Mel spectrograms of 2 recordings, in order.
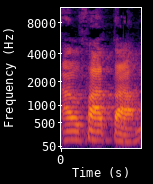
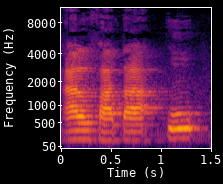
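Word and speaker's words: الفتى: Nah, kalau marfu bacanya gimana? Al-fata. Mansub al-fata juga. Majrur al-fata juga.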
